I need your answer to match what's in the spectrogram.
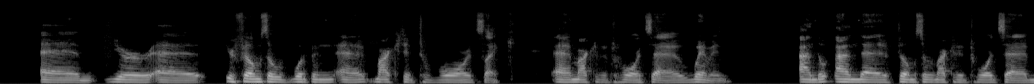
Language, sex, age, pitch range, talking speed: English, male, 20-39, 105-125 Hz, 160 wpm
